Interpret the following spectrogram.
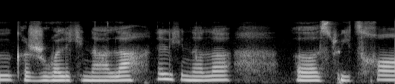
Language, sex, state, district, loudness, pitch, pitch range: Rengma, female, Nagaland, Kohima, -18 LUFS, 190 Hz, 185-205 Hz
